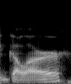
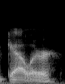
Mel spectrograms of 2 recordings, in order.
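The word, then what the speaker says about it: Galar: a new area it's the gull R or Galler depending how you want to pronounce it region and uh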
